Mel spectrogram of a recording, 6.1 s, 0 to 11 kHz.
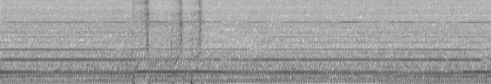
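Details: Bissell PowerClean OnePass (35831) vacuum, used Goodwill unit, running after its clogged filter was cleaned and airflow unblocked: constant high motor whine with a rough undertone and brief clatters. The motor is still noisy; owner suspects bearings or dirt in the impeller, unconfirmed.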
